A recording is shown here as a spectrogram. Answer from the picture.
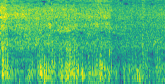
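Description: Wind buffeting the microphone in uneven gusts.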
